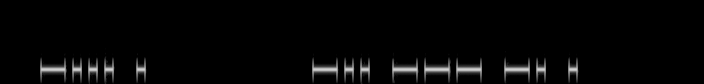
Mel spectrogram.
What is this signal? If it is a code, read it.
Morse code, heard as a keyed tone, about 15 wpm, 700 Hz. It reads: BE DONE
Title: 3x Word-Spacing - Sentences from Top 500 Words - 15wpm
